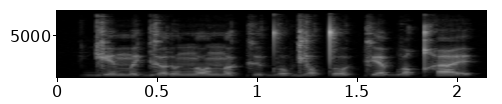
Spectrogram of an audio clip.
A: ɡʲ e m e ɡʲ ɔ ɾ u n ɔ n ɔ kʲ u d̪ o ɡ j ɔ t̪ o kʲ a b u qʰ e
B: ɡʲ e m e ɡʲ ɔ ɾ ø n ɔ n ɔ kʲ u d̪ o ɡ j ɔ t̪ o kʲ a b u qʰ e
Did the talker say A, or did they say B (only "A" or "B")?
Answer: A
